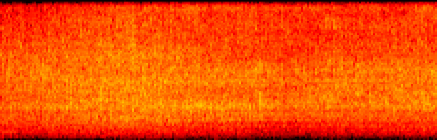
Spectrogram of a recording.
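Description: Steaks frying with a steady sizzle, an even hiss with no breaks, over a faint constant low hum.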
